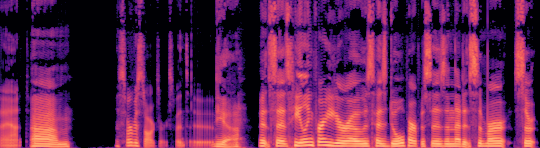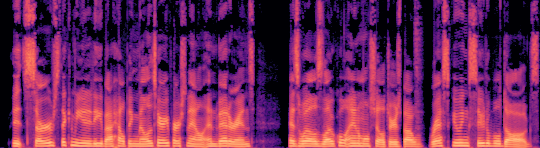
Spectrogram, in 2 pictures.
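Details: Podcast host who refers to her own stutter after a disfluency; stuttering.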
